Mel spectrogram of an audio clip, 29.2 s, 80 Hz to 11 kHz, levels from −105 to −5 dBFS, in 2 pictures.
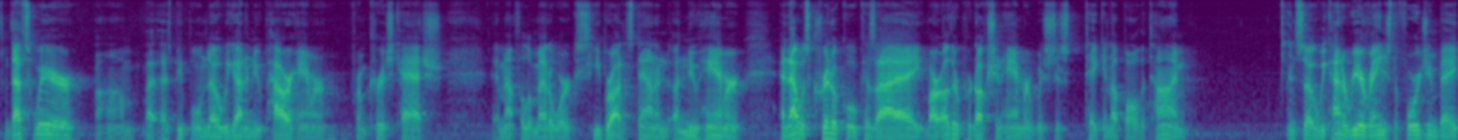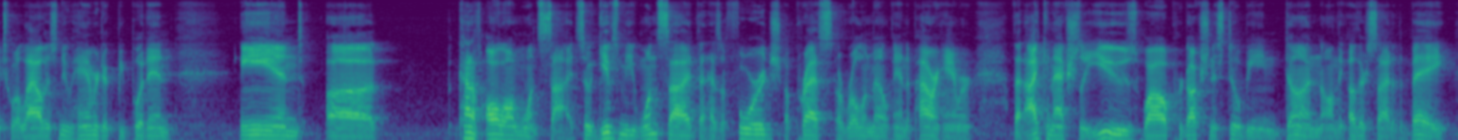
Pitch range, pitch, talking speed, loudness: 90-105 Hz, 95 Hz, 220 wpm, -39 LUFS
